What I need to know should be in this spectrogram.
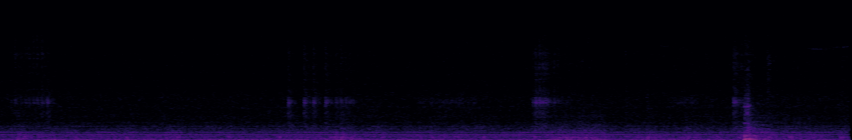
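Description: Water sloshes and splashes inside a washing machine drum.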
